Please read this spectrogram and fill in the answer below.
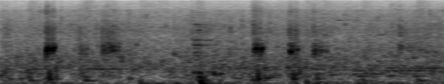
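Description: A shallow river flowing over stones, heard as a steady rushing, with a few brief faint high chirps.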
